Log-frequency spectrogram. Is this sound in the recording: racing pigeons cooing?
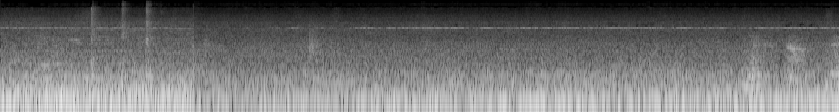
no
